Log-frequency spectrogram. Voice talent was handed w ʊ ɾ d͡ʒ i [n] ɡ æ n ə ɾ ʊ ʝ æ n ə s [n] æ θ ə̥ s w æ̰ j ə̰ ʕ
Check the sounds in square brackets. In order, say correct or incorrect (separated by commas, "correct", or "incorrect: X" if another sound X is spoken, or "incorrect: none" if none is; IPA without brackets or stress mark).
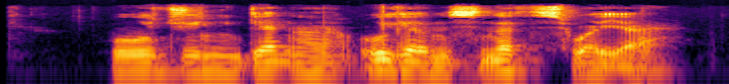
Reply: correct, correct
